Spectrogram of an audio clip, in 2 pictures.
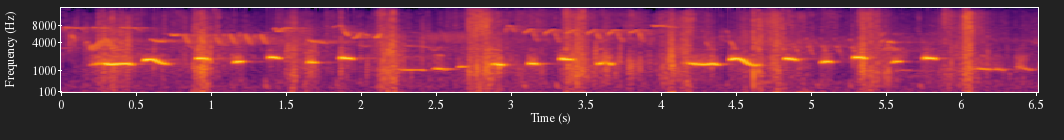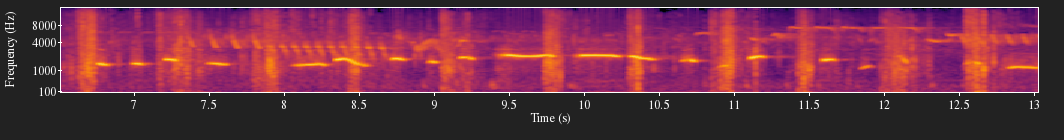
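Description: man whistling a tune

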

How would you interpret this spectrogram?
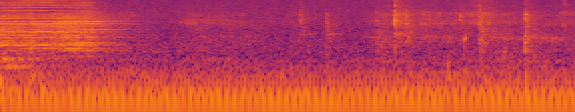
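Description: mobile phone alarm ringing

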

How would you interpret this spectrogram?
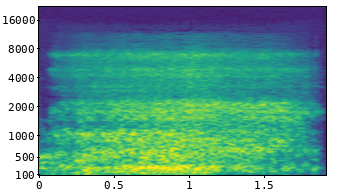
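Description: deep inhaling breath

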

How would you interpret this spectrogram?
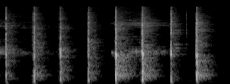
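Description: clapping sound effect

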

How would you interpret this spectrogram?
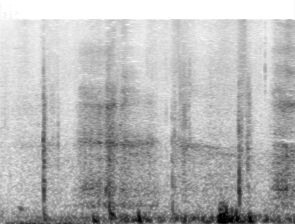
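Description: heavy breathing

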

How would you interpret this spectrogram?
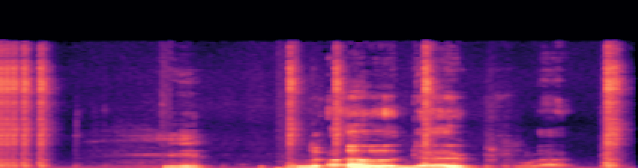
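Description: burp

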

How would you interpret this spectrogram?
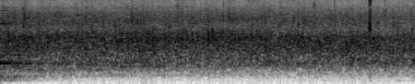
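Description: audience applauding

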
